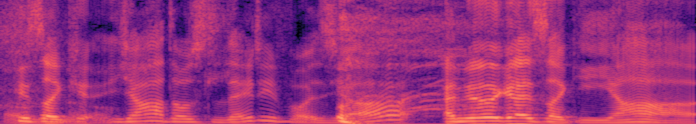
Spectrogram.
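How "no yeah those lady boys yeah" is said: put-on heavy, thick German accent throughout, laid on. Retelling what a man said in a conversation they overheard, thick german accent. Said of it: "with thick German accents".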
